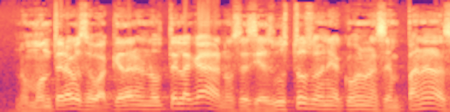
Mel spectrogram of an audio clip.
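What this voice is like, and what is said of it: Slow, measured northern Argentine accent. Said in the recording (Spanish): “el santiagueño es muy pausado”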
